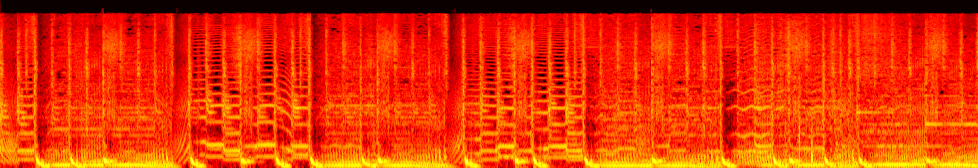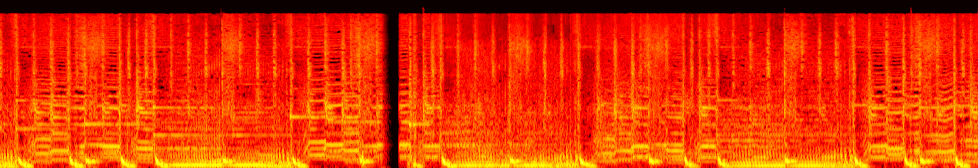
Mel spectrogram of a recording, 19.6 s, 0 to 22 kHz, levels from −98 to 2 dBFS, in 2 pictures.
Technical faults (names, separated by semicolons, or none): loud pop; repeated packet loss (robotic sound); call bitrate drop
